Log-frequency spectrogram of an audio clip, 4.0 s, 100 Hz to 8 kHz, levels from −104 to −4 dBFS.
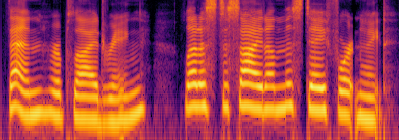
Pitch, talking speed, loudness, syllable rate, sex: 240 Hz, 150 wpm, -17 LUFS, 4.1 syllables/s, female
